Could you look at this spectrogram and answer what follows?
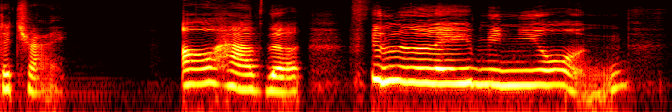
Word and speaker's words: filet mignon: The Grinch studies the menu and says to Martha, "I think I'll have the filet-it mignon." That's pronounced filet mignon.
